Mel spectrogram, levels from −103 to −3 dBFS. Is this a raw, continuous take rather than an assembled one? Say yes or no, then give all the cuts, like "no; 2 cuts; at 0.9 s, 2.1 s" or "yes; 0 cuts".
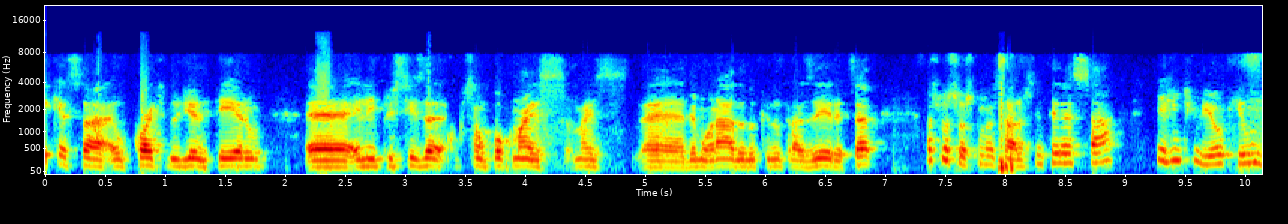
no; 1 cut; at 3.3 s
